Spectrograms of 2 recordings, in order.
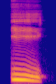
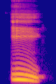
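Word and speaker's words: อีก: So this word is pronounced eek. The word eek means again. Did you notice the tone when I say eek? It's a low tone.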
